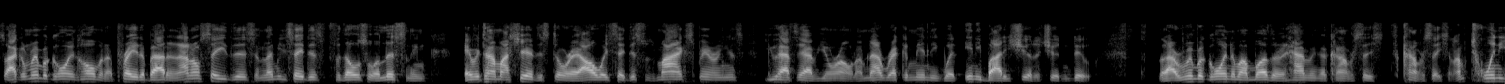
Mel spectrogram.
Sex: male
